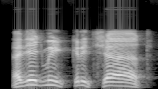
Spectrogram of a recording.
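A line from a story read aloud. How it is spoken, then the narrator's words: Boy's laughing voice. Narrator (Russian): Засмеялся незнакомый мальчишеский голос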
